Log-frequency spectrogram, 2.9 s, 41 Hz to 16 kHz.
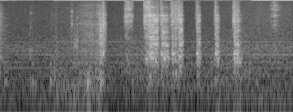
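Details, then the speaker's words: PlayStation 2 fat SCPH-3001 with disc read errors, after cleaning the laser lens: irregular scratchy chugging and grinding as the drive hunts and fails to read; owner suspects the laser-height gear needs adjusting. "kind of chugging with this i don't know it's going to work so we had issues reading audio and we had issues with ps1 disc so it's kind of grinding"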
